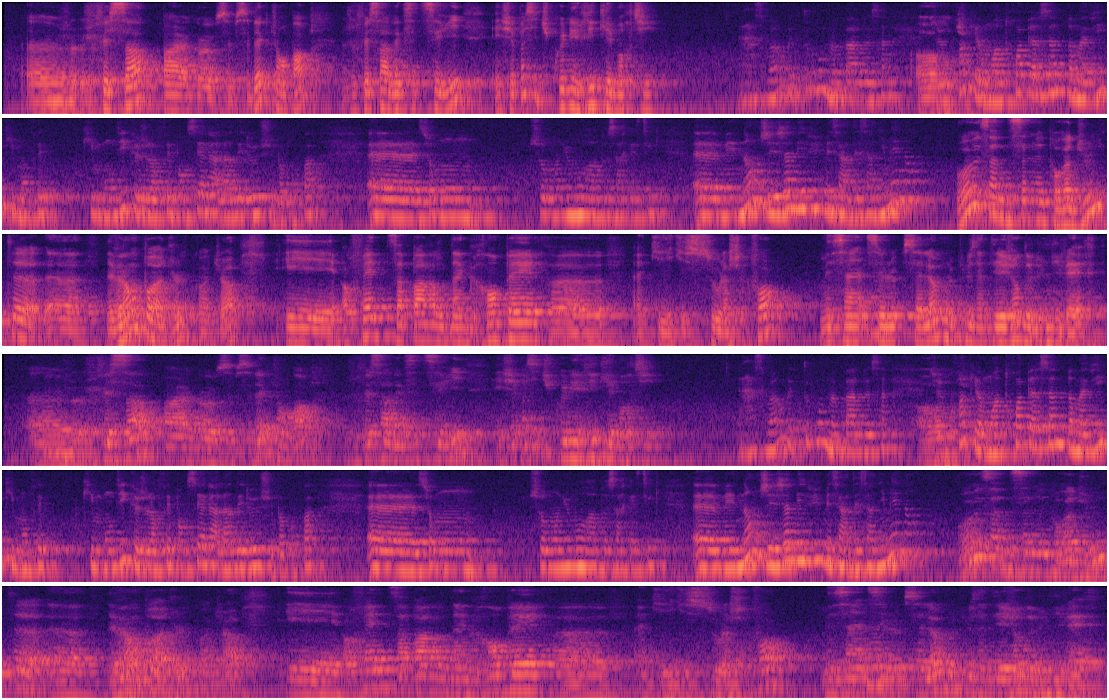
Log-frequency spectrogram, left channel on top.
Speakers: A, on the left; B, on the right.
A: Euh,
B: mhm.
A: je, je fais ça, par- que- c'est c'est bien que tu en parles, je fais ça avec cette série, et je sais pas si tu connais Rick et Morty.
B: Ah, c'est marrant, mais tout le monde me parle de ça.
A: Oh
B: Je
A: mon
B: crois
A: Dieu.
B: qu'il y a au moins trois personnes dans ma vie qui m'ont fait, qui m'ont dit que je leur fais penser à l'un des deux, je sais pas pourquoi, euh, sur mon, sur mon humour un peu sarcastique. Euh, mais non, j'ai jamais vu, mais c'est un dessin animé, non?
A: Ouais, ouais, c'est un dessin animé pour adultes, euh, mais vraiment pour adultes, quoi, tu vois. Et en fait, ça parle d'un grand-père euh, euh, qui, qui se saoule à chaque fois, mais c'est un-
B: Ouais,
A: c'est le- c'est l'homme le plus intelligent de l'univers.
